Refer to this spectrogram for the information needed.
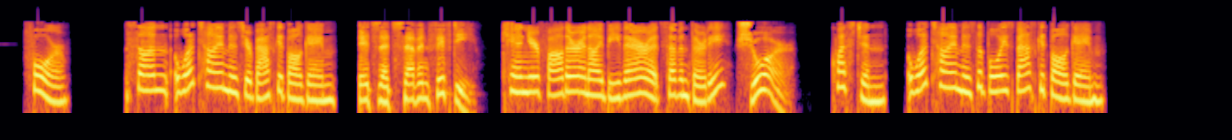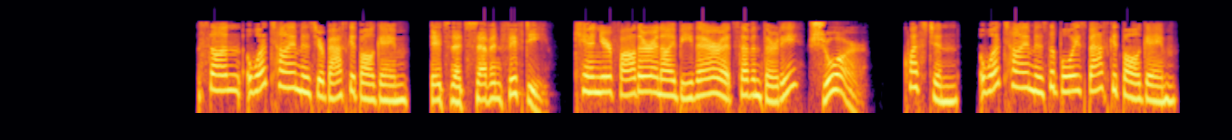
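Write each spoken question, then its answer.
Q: What time is the boys' basketball game?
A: At 7:50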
